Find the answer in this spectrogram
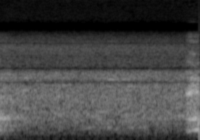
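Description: Steady background hiss in a pause of a public-address speech, with no distinct event; a man's voice resumes near the end.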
